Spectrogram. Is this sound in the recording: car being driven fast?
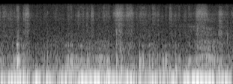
no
